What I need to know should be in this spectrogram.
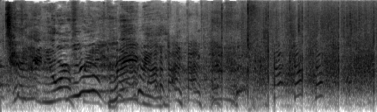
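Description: Young women laugh loudly.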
